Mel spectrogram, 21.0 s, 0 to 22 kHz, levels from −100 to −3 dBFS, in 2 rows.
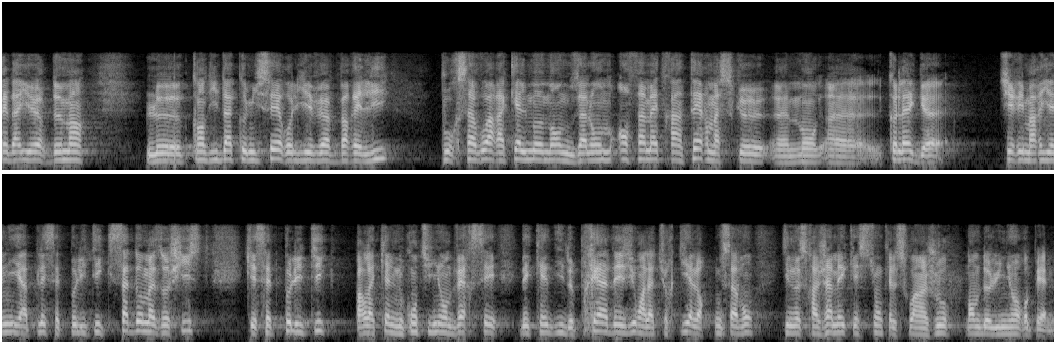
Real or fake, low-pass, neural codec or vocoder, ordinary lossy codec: fake; 7.2 kHz; vocoder, 22.05 kHz, 80 mel bands, WaveNeXt; none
